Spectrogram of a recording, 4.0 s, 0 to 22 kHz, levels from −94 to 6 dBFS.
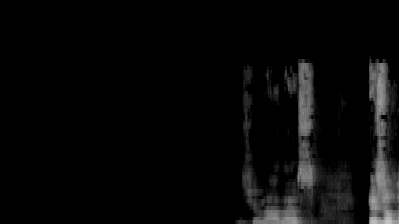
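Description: There are no technical faults to describe in this speech clip.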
